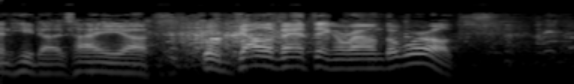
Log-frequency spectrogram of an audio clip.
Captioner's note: laughter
